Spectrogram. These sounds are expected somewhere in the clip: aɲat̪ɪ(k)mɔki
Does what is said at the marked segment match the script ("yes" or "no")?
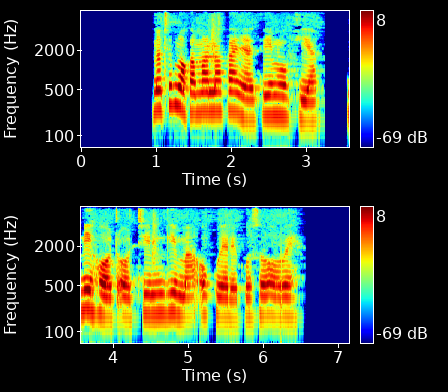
no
